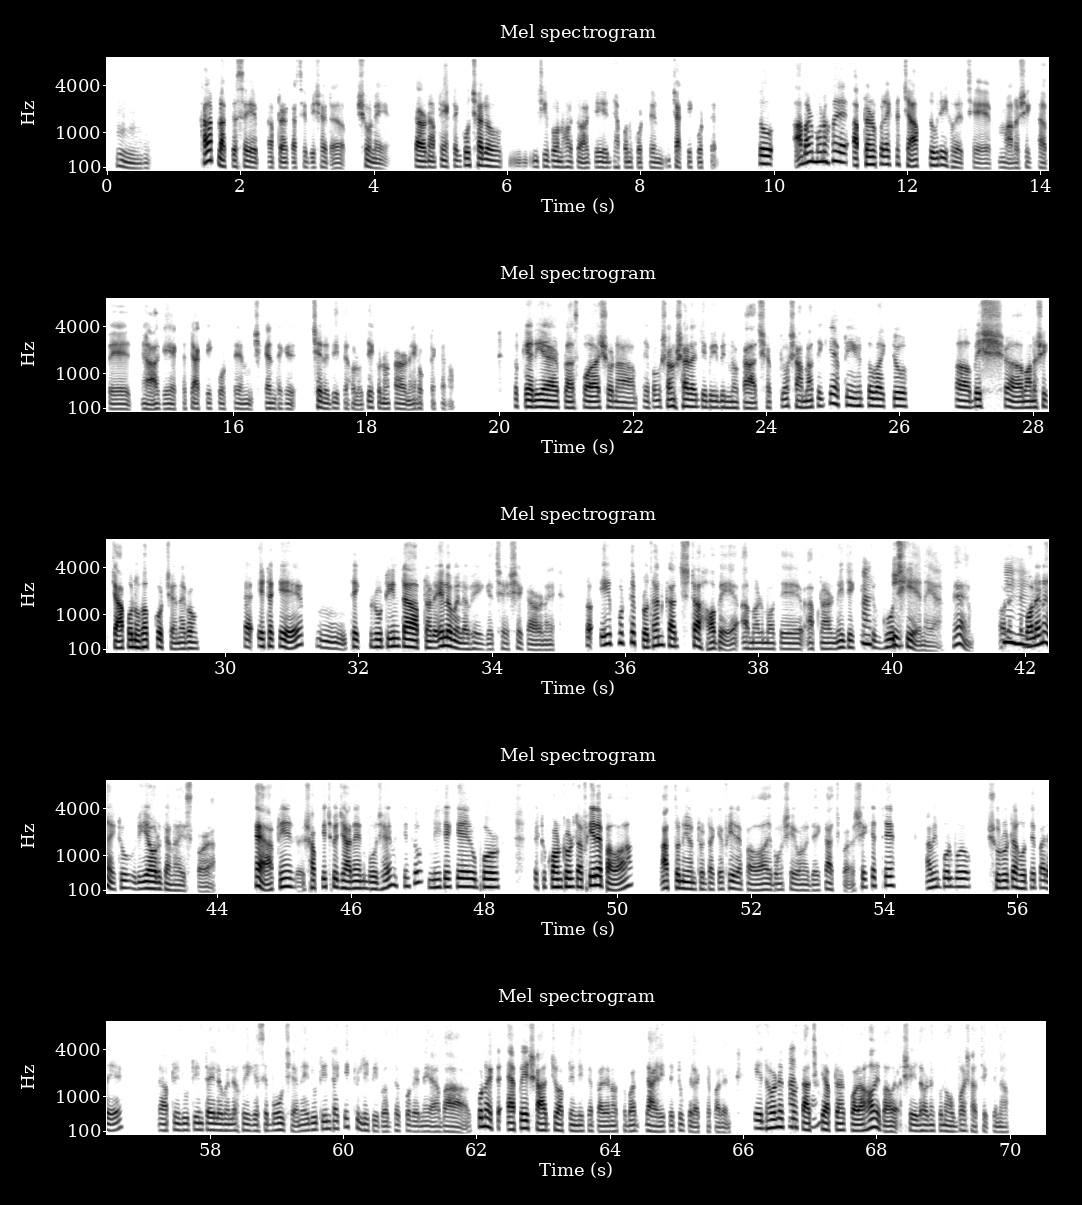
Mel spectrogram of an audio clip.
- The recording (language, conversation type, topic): Bengali, advice, ঘুমের অনিয়ম: রাতে জেগে থাকা, সকালে উঠতে না পারা
- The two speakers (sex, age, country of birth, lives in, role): female, 25-29, Bangladesh, Bangladesh, user; male, 40-44, Bangladesh, Finland, advisor
- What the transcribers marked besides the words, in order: in English: "reorganize"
